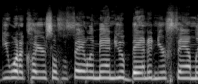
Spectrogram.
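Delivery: fast, high mock tirade; going in hard. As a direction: tear into him in a retold rush. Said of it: "just fucking going in on him".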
